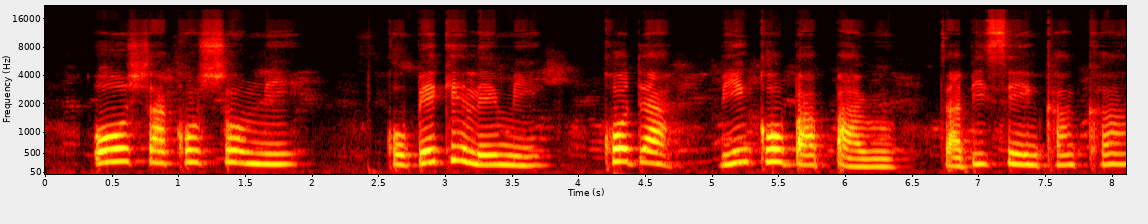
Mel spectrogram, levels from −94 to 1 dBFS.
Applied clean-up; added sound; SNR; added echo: none; none; none; none.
